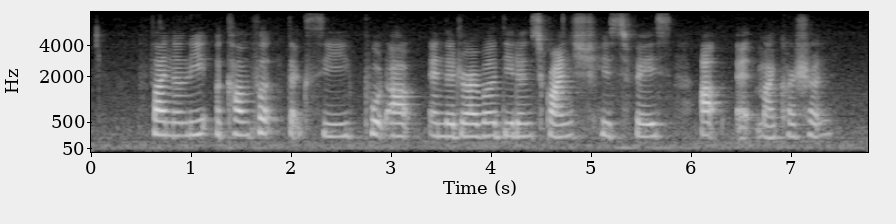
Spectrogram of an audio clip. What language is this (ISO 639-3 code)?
eng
